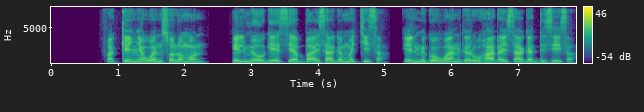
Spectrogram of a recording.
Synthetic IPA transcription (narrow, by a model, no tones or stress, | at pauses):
fɐkːe̞ːɲːɐwːɐnsɔlɔmoːn | ʔɪlmɪɔɡe̞ːsːɪɐbːaːɪsaːɡɐmːɐt͡ʃːiːsɐ̰ | ʔɪlmɪɡɔwːaːŋɡɐɾuːɦaːᶑɐɪsaːɡɐd̪ːɪs̬iːsɐ̰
